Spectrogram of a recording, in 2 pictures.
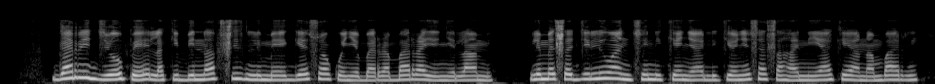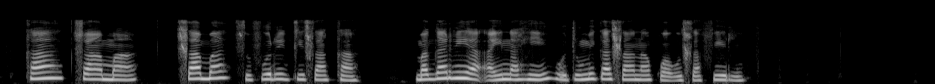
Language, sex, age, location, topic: Swahili, female, 18-24, Kisumu, finance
